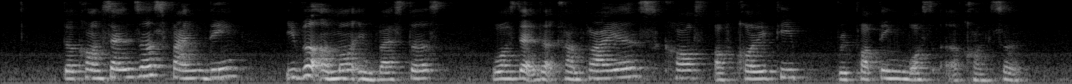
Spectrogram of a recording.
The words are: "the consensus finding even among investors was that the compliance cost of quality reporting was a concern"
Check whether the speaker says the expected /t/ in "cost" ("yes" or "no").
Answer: no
